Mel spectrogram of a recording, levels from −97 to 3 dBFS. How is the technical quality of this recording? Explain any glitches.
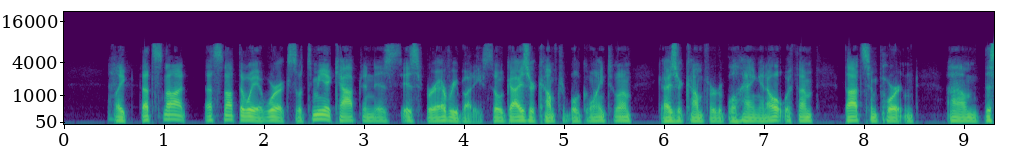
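The recording is speech carried over a Bluetooth headset link using the mSBC codec, which limits the audio to 8 kHz and adds light coding damage. There is one glitch.

At about 1.04 s there is concealed Bluetooth headset packet loss lasting 15 ms, which fits two lost voice frames. When packets between headset and phone fail to arrive, the receiver fills the gap by repeating the stretch of recent waveform that best matches, drawn from roughly the last 20 ms. Because this gap is so short, the patch is a brief continuation of the preceding sound rather than an audible dropout.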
